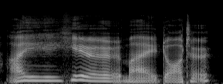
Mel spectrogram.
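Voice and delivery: put-on high, tearful old abbot; a touch of tearful sniffling. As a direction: sniffle through the words. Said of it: "he sniffled".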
